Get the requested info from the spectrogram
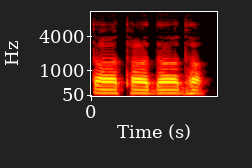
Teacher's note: त थ द ध दंत व्यंजन है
